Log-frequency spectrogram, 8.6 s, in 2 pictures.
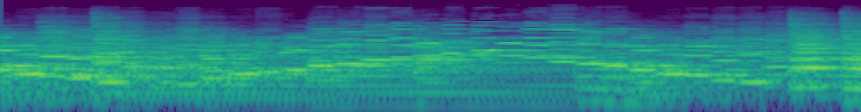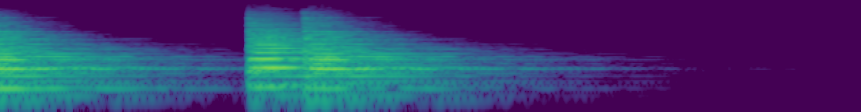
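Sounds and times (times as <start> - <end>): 
clarinet playing energetic arpeggios: 0.0 - 6.6
piano playing: 0.0 - 6.8.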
